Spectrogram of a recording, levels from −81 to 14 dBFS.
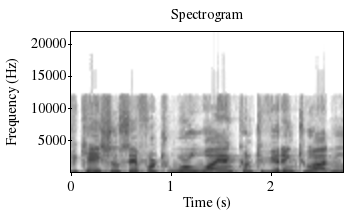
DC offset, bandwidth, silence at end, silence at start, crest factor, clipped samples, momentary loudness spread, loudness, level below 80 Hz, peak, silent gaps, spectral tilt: under 0.1%; 12.5 kHz; 0 s; 0 s; 14 dB; under 0.1%; 6 LU; -14 LUFS; -72 dBFS; 0 dBFS; none; -3.5 dB/octave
